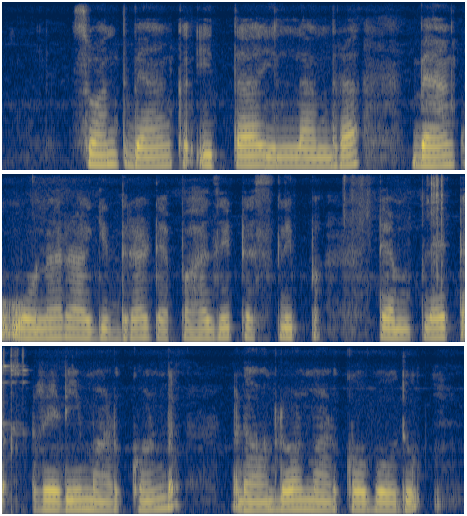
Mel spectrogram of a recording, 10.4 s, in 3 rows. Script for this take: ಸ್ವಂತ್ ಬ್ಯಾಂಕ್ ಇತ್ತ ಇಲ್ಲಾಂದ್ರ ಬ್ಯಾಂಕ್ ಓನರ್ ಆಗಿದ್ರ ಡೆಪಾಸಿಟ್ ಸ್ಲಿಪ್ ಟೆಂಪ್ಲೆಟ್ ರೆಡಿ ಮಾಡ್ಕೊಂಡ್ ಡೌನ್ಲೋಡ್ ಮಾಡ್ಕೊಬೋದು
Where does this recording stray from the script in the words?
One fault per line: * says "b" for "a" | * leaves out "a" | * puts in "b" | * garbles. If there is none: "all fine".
all fine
